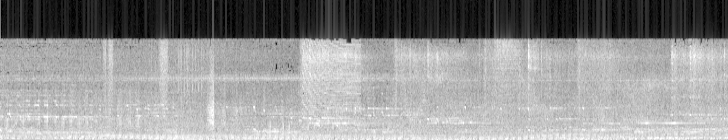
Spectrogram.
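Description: Experimental electronic synthesizer drone music: a dense, rapidly fluttering noisy texture over a steady low drone. One pitch sweep glides down over the first few seconds and another rises near the end. The low drone drops out about a second before the end.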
